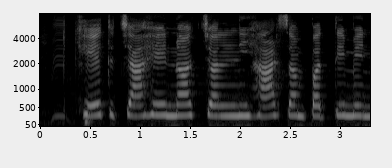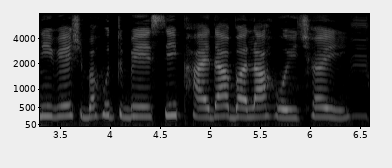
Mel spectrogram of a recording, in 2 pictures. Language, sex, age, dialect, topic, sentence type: Magahi, female, 31-35, Western, banking, statement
